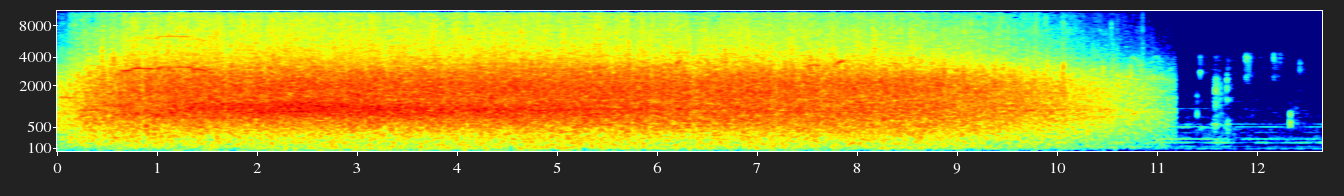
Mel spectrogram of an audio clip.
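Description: Recorded crowd applause played as a sound effect: a large audience clapping steadily, swelling in at once, then fading out and stopping about a second before the end.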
